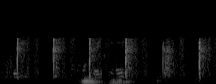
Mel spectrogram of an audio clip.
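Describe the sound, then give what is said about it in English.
A church audience claps in praise during a worship service. Faint, steady rhythmic claps repeat about six times, with a low voice murmuring partway through. “Somebody give God a praise. Hallelujah. Yes, Lord. Give God a clap offer. Somebody give God a clap offer.”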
